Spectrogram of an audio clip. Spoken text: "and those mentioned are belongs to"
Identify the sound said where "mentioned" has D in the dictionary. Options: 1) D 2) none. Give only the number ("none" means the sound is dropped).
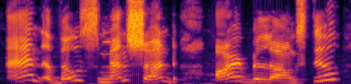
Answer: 1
